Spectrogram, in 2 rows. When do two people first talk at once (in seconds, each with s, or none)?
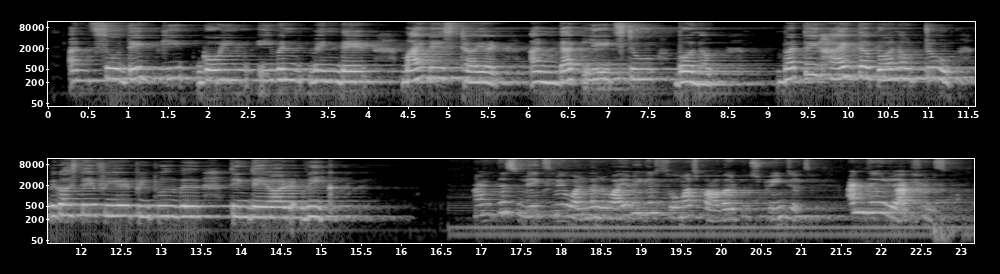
none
